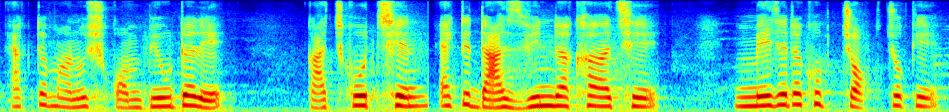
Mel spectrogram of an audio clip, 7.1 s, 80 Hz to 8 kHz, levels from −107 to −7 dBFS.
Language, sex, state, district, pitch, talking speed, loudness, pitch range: Bengali, female, West Bengal, Malda, 240 Hz, 120 wpm, -17 LUFS, 230-255 Hz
